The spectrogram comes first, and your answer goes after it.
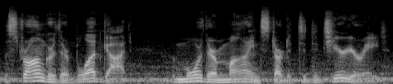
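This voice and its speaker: An actor playing an earnest, persuasive psychiatrist in an audio drama, explaining in a measured, solemn way. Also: male voice, lowish voice, sing-song, over music. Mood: urgent, pleading. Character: earnest, persuasive male psychiatrist pressing his case. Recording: clearly noisy background ambience.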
